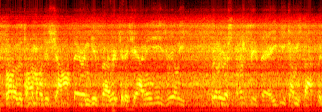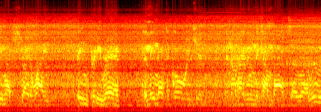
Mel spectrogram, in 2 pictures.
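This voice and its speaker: Australian man over a very noisy radio. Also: medium pitch. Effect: two-way radio transmission. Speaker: amateur CB radio operator. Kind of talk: casual radio contact chat. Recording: dull, very noisy radio reception.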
